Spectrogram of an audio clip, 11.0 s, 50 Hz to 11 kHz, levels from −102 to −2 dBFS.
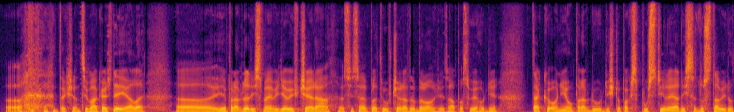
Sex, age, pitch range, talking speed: male, 50-69, 120-140 Hz, 185 wpm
